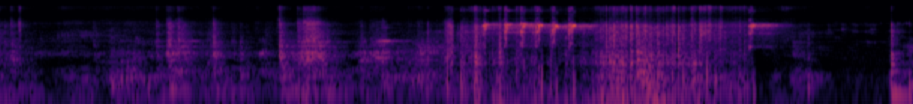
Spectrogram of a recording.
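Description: A cage bird flapping its wings in a flurry for about two seconds, starting about three seconds in, with a quick run of high chirps at the start of the flurry. Scattered small knocks and rustles come before it.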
